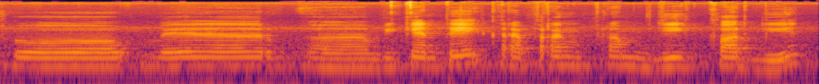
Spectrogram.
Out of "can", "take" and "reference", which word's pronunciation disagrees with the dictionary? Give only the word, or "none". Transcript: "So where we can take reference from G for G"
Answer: reference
